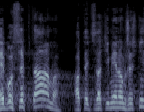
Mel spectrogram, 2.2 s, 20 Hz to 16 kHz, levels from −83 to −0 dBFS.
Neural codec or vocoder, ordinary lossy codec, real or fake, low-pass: vocoder, 44.1 kHz, 128 mel bands, Pupu-Vocoder; AAC, 64 kbps; fake; 14.4 kHz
